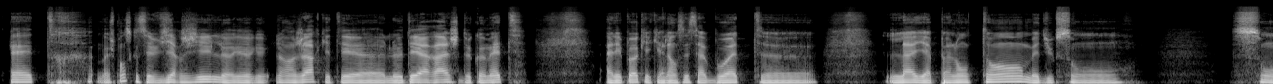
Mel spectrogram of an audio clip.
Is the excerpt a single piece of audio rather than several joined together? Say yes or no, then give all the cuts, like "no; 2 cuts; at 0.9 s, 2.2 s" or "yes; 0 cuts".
no; 4 cuts; at 1.0 s, 2.8 s, 4.6 s, 10.6 s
